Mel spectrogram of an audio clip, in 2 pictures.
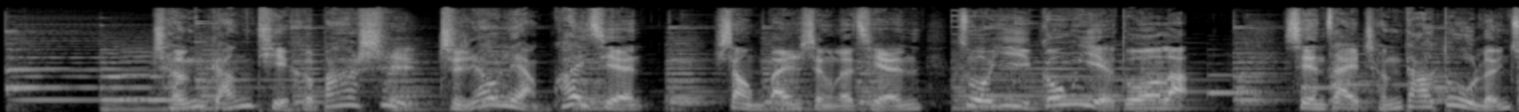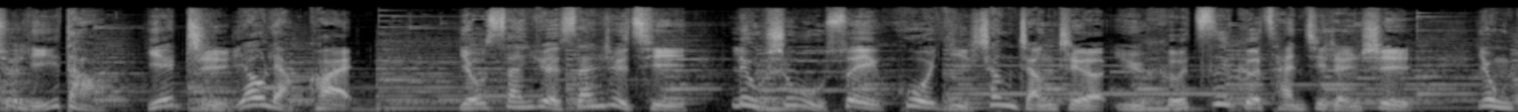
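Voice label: Mandarin Radio; 扩展至渡轮及 新大屿山巴士[2013]; 政府长者及合资格残疾人士公共交通票价优惠计划 (二元优惠计划); 普通话广播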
